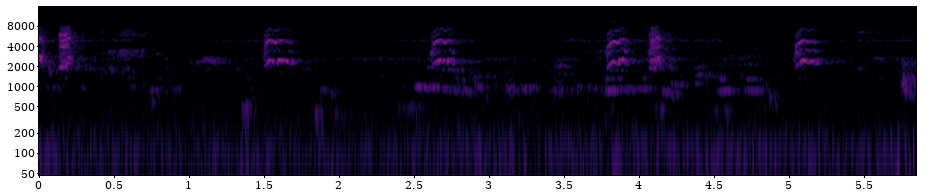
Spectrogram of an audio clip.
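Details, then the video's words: One sooty-headed bulbul gives bright, sharp chirps in short bursts about every second, with softer lower notes between them over a quiet low background hum. "seekor burung kutilang"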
